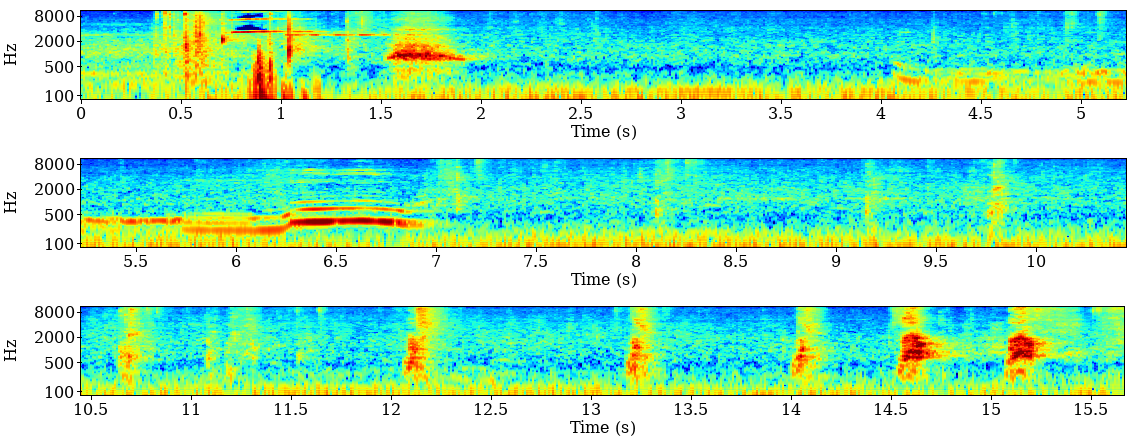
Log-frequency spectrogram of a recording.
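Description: A frightened Boston Terrier gives a brief, wavering high whine among sharp knocks and clicks.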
